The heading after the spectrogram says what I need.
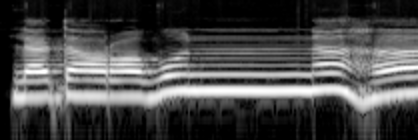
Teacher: वुन, मुशद्दद नून है तो नून पे हम गुन्ना करेंगे। हा को लंबा करेंगे क्योंकि ये अलिफ मद्दा है।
